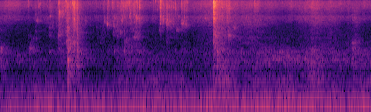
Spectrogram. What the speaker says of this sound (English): So we wash her really good and then we rinse her clean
